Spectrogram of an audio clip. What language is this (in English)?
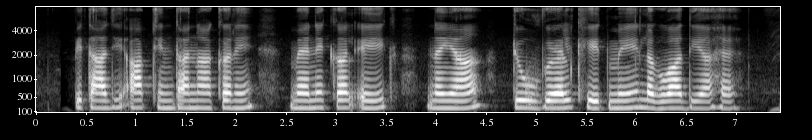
Hindi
